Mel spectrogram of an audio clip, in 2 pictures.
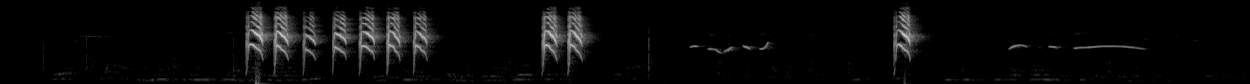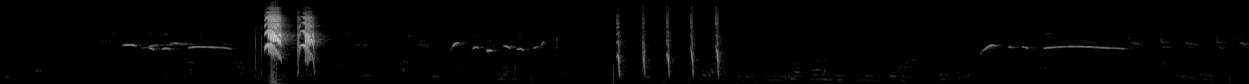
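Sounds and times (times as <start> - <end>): parrot squawking: 2.5 - 4.4, 5.4 - 6.0, 9.0 - 9.2, 15.1 - 15.7.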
